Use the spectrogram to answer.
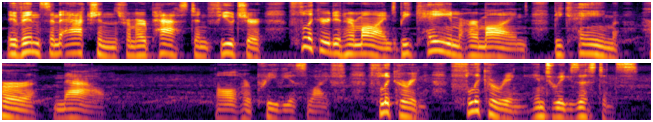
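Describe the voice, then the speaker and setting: In a medium-pitched voice, a man narrates scripted fantasy fiction gravely and deliberately, leaning on theatrical emphasis.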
